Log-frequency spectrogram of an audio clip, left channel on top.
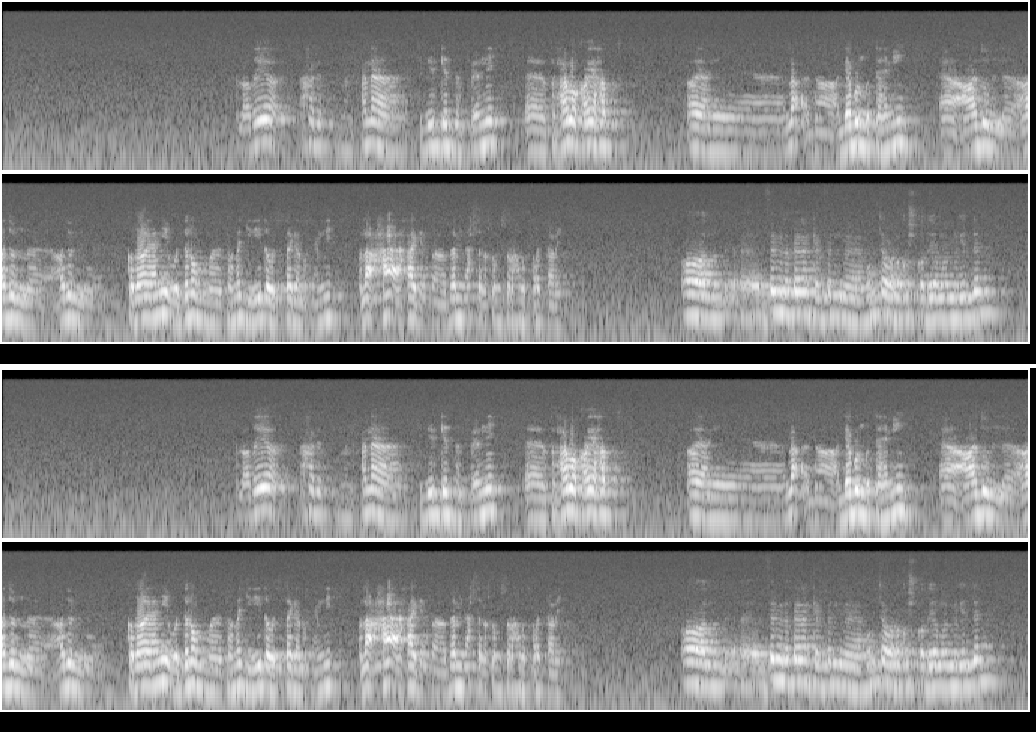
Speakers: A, on the right; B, on the right.
A: القضيه اخذت منحنى كبير جدا فاهمني آه، في الحاله الواقعيه
B: بالظبط
A: حتى اه يعني آه، لا ده جابوا المتهمين آه، اعادوا ال- اعادوا ال- اعادوا ال- يعني القضاء يعني وادالهم آه، تهمات جديده واتسجنوا فاهمني لا حقق حاجه فده من احسن الافلام الصراحه اللي اتفرجت عليها
B: اه ال- آه، الفيلم ده فعلا كان فيلم ممتع وناقش قضية مهمة جدا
